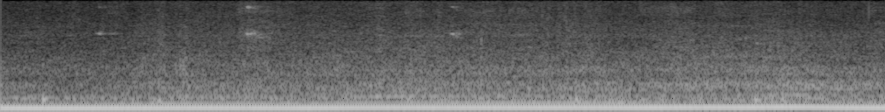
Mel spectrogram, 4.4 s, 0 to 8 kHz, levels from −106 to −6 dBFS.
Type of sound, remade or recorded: recorded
